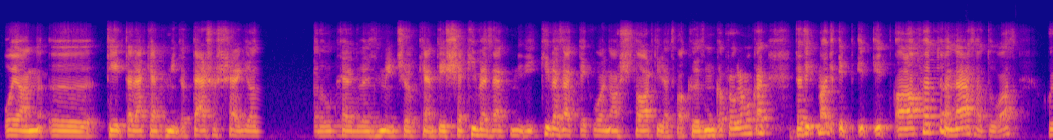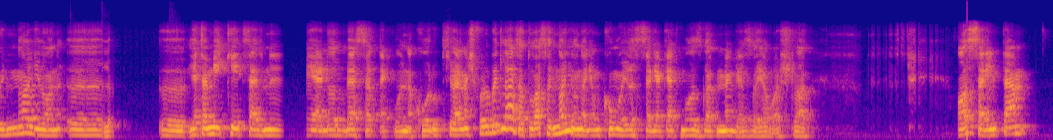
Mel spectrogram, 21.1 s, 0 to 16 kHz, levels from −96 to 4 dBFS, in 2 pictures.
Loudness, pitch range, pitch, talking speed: -20 LUFS, 125-145 Hz, 130 Hz, 140 wpm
